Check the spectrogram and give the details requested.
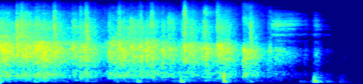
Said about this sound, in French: Et c'est pourquoi nous sommes en train d'inviter l'homme de Dieu de passer à ces lieux pour qu'il puisse nous dire ce que Dieu a mis à son cœur. Nous allons l'encourager par des acclamations.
